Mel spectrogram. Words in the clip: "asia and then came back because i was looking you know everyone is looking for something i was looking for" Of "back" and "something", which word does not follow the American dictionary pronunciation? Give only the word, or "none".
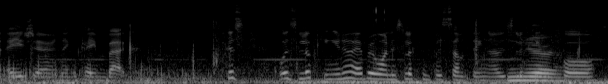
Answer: none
